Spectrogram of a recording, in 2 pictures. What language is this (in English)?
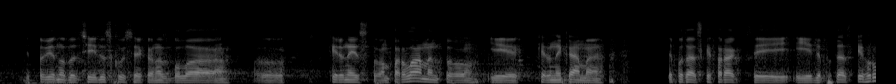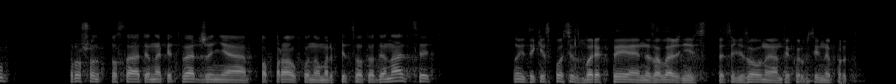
Ukrainian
